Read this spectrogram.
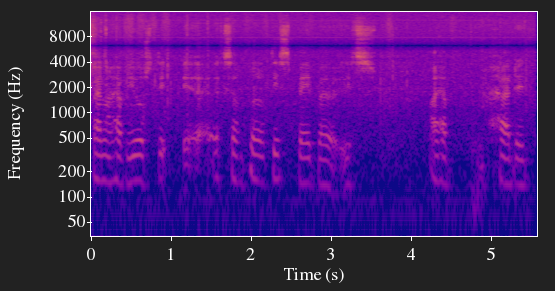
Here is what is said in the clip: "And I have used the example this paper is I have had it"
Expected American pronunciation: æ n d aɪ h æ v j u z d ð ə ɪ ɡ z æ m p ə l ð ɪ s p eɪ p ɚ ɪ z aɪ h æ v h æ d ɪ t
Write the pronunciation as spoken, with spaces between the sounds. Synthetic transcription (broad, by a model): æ n aɪ h æ v j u s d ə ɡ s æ m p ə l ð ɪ s p eɪ p ɚ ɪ s aɪ h æ v h æ d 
